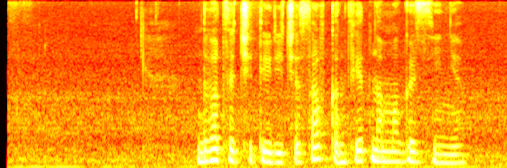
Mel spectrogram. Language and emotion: Russian, neutral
